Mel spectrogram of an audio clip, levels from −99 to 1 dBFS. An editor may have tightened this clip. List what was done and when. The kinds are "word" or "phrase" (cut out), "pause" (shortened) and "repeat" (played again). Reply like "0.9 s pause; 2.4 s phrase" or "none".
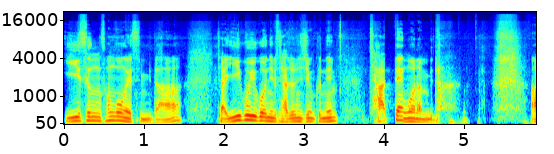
2.7 s word; 3.1 s word; 4.2 s word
